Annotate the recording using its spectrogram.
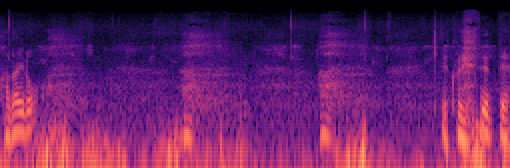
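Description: Wind rumbles and buffets against the microphone while moving along a road outdoors.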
